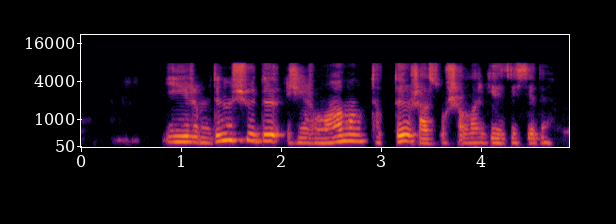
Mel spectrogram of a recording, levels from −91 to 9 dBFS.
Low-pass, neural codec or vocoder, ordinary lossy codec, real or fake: none; codec, 16 kHz, 4 kbps, FreqCodec, smaller model; none; fake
